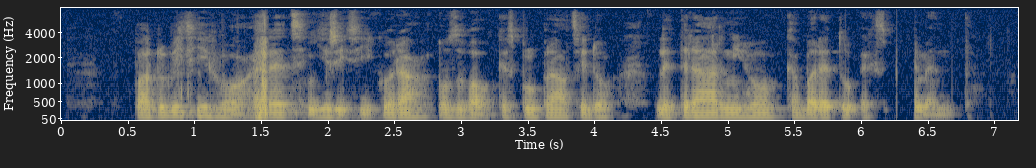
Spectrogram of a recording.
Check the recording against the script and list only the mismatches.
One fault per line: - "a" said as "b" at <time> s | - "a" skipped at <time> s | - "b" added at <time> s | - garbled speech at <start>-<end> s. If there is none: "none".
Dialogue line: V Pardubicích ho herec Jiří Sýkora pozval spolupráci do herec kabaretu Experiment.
- "ke" added at 3.2 s
- "herec" said as "literárního" at 4.5 s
